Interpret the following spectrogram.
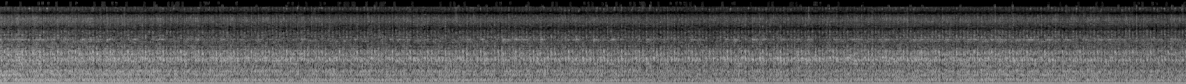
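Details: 2004 Mercedes Sprinter diesel at idle. A faint high whistle rides over the steady diesel clatter, and its source is unknown. Whistling noise at idle.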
